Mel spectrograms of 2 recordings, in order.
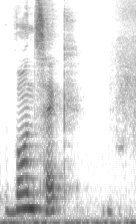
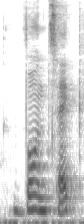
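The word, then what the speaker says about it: Ո՞նց ես: are how they're feeling you'd say vonsec von seck von tech vonsec okay vontech and there is like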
